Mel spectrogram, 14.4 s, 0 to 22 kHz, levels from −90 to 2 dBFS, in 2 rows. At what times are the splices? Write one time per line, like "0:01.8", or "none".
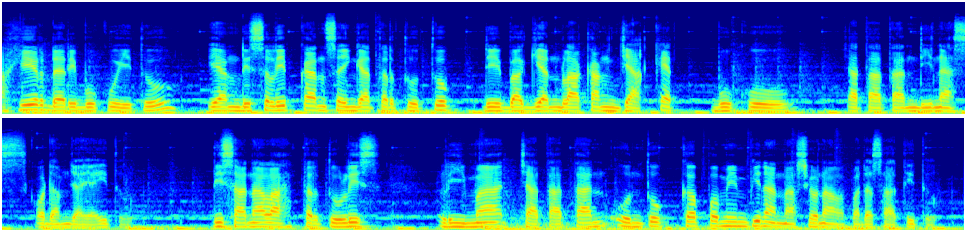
none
